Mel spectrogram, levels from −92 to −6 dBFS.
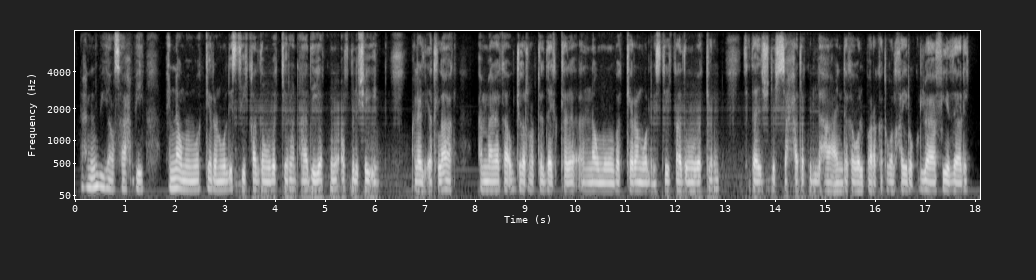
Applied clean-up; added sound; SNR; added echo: neural separator model SepFormer DNS4.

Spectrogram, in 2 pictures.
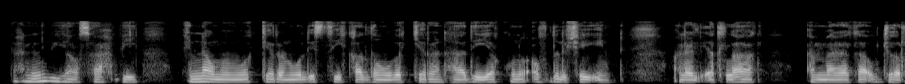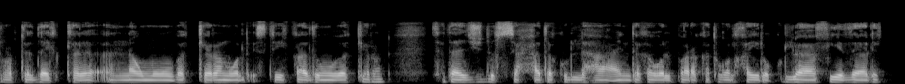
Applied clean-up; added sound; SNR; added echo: none; none; none; none.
